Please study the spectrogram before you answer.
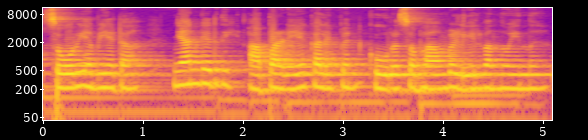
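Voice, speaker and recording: A woman's voice: mid-range voice, level tone, moderate pace, darkish tone, lightly acted. A woman voicing a cheeky, teasing younger sister who talks in a playful, mischievous way. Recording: echoey hall reverb.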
